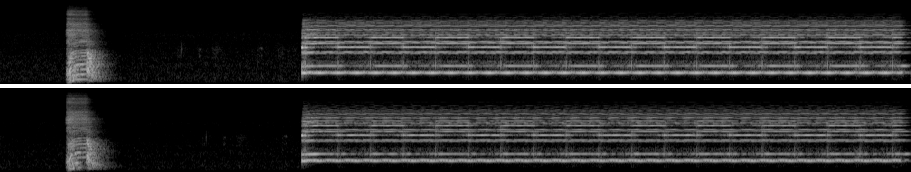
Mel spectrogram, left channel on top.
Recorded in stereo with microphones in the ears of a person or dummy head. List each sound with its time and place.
0.7 s a drill: 25° right (ahead or behind), 1.7 m
3.0 s an alarm: 10° left (ahead or behind), 0.6 m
